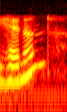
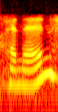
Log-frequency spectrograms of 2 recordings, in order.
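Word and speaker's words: Hannan: And that was Paddy Hannon. Or Hanan, however you like to pronounce it.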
